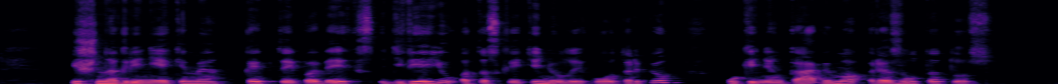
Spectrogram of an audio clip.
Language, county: Lithuanian, Kaunas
